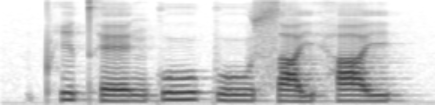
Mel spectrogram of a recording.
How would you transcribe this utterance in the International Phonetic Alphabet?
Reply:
pʰ i˧ t̪ʰ eː˩ ŋ k uː˧˥ k uː˩ s a˩ j h a˧ j

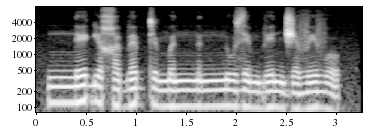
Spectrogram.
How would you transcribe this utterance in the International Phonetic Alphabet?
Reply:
nː e ɠ i χ ɛ b ɛ b t ø m ə nː ə nː u z e m b e n d͡ʒ ɛ v e v o

